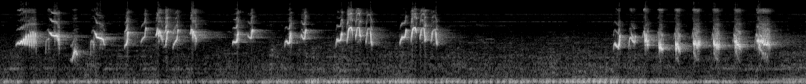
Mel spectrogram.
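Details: Long-tailed shrike singing, played as a lure to get other shrikes singing: clusters of sharp chirps and squeaky notes, a short pause, then a quick even series of about eight high ticking notes; low hum behind.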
